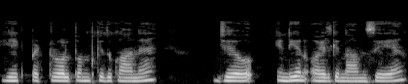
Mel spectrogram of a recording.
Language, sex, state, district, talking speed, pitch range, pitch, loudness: Hindi, female, Haryana, Rohtak, 205 wpm, 165-175 Hz, 170 Hz, -17 LUFS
